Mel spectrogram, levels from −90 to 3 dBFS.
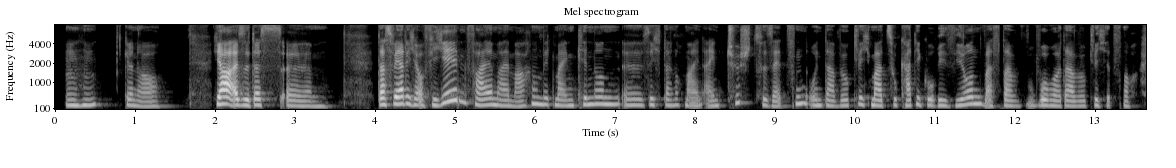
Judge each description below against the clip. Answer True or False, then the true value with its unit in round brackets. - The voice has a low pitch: False (200 Hz)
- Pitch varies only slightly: False (3.3 semitones)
